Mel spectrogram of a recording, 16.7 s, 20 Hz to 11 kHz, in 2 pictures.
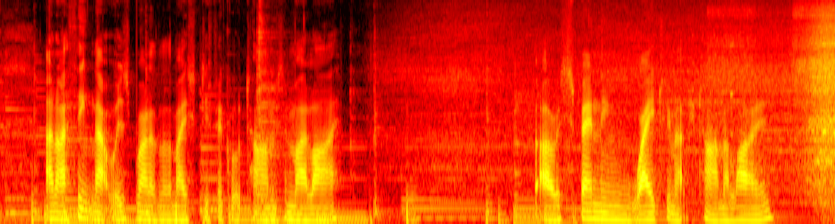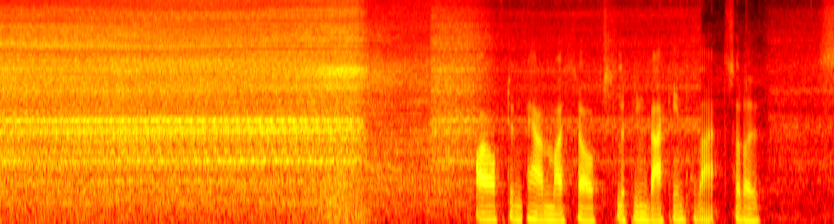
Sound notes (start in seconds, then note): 4.1 grinder noise; 8.2 metallic grinding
